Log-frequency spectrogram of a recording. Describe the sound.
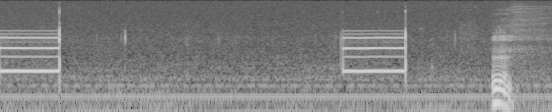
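Telephone ringback tone of an unanswered outgoing call, two steady buzzing rings about four seconds apart with a faint low hum in the gaps.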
